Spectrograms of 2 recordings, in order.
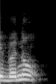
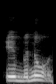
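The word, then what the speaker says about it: ابن: ya ismul Jadi gini mengenai Hamzah ini kalau di depan dia harus dibaca ya seperti Hai Ibnu misalkan tidak ada huruf lain di depannya berarti harus Ibnu dibacanya seperti juga Ismu Ya ismul moderasi seiden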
